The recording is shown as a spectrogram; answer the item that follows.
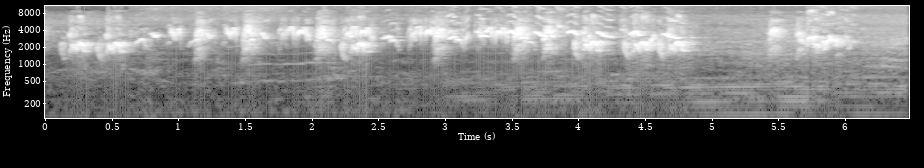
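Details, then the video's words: Sooty-headed bulbul, wild, singing a steady sequence of quick bubbly chirped phrases, over a dozen short note bursts, ending with a final warbled phrase after a brief pause. "Rame Kicau Burung Kutilang"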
